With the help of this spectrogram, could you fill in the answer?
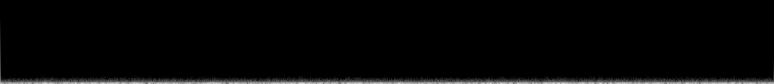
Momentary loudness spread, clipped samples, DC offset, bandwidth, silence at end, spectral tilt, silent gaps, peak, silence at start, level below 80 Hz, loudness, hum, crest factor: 3 LU; under 0.1%; under 0.1%; 0.3 kHz; 0 s; -15 dB/octave; none; -8 dBFS; 0 s; -22 dBFS; -33 LUFS; none; 10 dB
